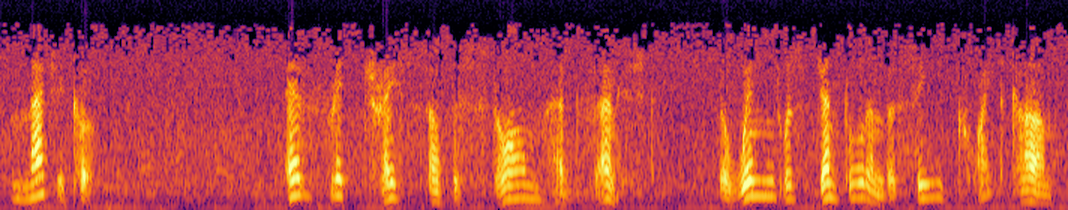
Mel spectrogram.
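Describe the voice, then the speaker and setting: An anxious young explorer in an old radio play, with a high voice that swings dramatically. The recording is thin and narrow like a telephone, with clear noise. He delivers every phrase with theatrical intensity. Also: heavily acted. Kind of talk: vintage radio drama narration and acting. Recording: noisy, phone-thin vintage radio recording.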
